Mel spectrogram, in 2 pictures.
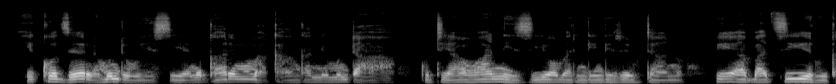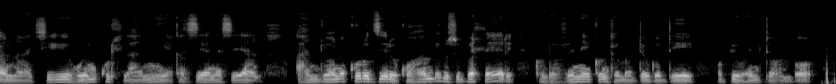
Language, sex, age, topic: Ndau, male, 18-24, health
